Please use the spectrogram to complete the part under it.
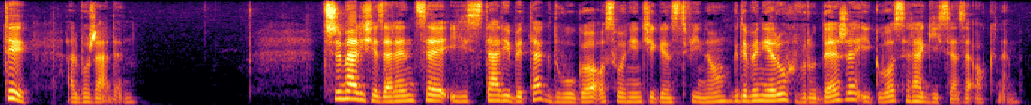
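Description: A man narrating a classic novel in a calm, measured way. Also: on the high side. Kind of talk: audiobook narration.

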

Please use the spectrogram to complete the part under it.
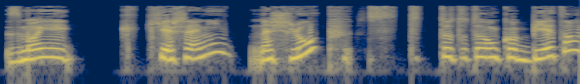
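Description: A woman's voice: low-pitched, very animated, slow, no room sound, studio quality, full character voice. A woman voicing a confused, timid young man who speaks in a thin voice and stammers. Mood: stammering.

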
